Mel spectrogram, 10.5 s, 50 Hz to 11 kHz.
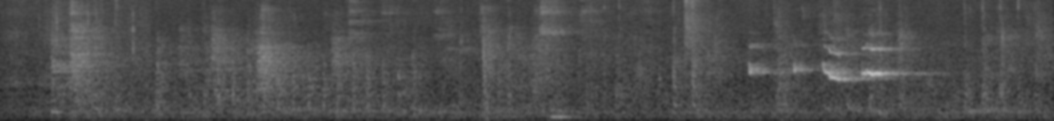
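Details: Chihuahua puppies, 9 April 2016, in a quiet indoor setting: low room hiss and faint shuffling, then near the end a thin, high whimpering whine that wavers and drops in pitch, repeated briefly.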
